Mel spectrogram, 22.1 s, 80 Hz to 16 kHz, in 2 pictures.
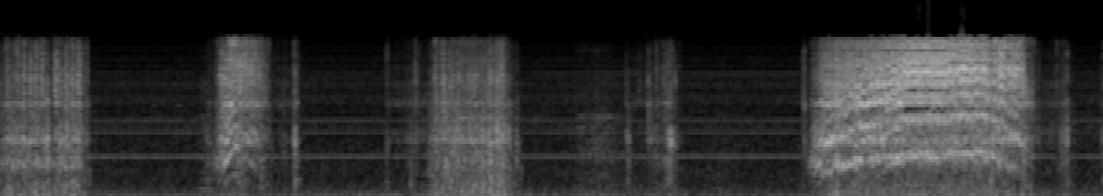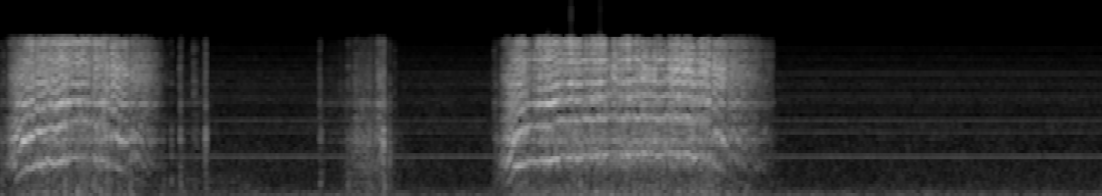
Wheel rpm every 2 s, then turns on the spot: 20, 30, 20, 10, 150, 90, 20, 10, 180, 20, 0.
0-6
